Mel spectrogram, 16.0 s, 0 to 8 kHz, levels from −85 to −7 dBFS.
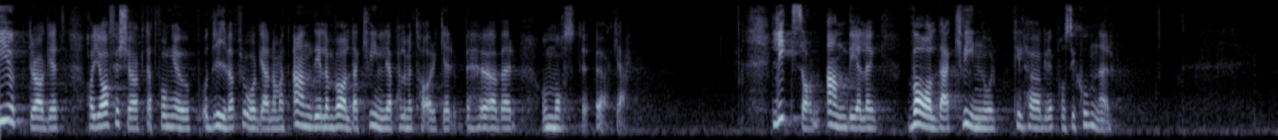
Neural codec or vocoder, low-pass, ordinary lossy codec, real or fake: vocoder, 22.05 kHz, 80 mel bands, WaveNeXt; 7.2 kHz; none; fake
